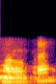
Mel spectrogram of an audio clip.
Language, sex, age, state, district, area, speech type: Marathi, female, 30-45, Maharashtra, Nagpur, rural, conversation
